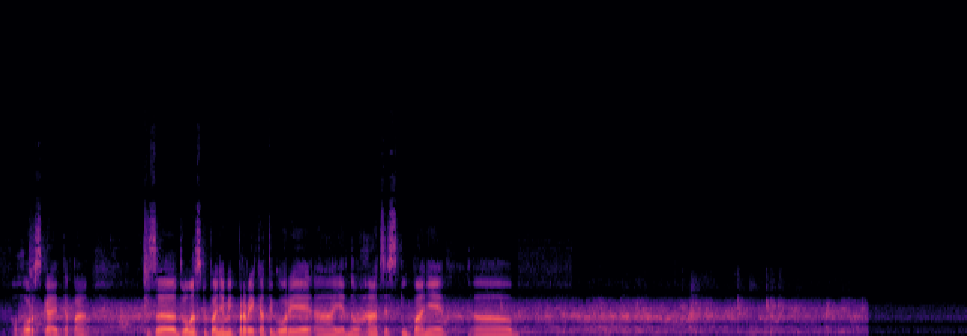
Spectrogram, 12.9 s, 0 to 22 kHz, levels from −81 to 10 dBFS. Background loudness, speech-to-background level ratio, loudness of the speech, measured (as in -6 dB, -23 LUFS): -38.5 LUFS, 15.5 dB, -23.0 LUFS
